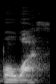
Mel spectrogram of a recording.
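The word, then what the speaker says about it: Poisson: qué bueno y ahí sale la pronunciación houas somos como si tuvieras espejo una w por allá es francés este nombre esté en la distribución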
